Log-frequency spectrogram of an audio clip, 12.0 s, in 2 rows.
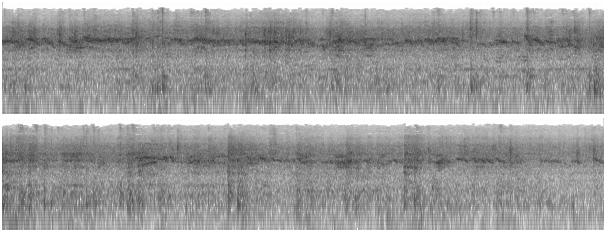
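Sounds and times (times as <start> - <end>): train running noise: 0.0 - 12.0
wheels clacking over rail joints: 0.0 - 12.0.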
